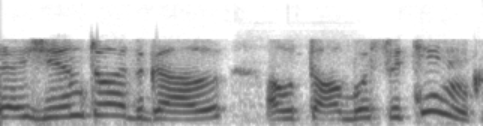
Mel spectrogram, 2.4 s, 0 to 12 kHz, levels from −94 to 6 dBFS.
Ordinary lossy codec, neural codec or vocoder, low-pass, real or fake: AAC, 48 kbps; none; 10.8 kHz; real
